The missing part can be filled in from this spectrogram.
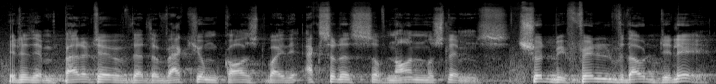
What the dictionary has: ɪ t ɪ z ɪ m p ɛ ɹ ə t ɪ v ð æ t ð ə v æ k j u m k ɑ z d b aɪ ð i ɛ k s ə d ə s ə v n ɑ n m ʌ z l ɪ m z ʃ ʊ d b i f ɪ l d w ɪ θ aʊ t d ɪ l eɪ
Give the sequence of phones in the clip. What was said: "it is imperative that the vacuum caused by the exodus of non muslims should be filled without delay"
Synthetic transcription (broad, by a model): ɪ t ɪ z ɪ m p ɛ ɹ ə t ɪ v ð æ t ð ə v æ k j u m k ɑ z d b aɪ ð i ɛ k s ə d ə s ə v n ɑ n m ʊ s l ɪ m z ʃ ʊ d b i f ɪ l d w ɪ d aʊ t d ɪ l eɪ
